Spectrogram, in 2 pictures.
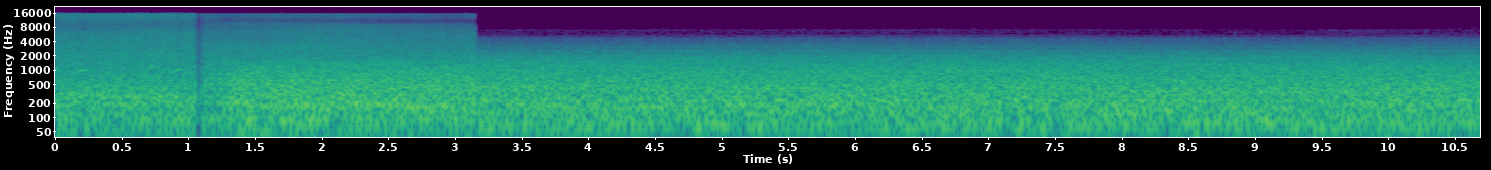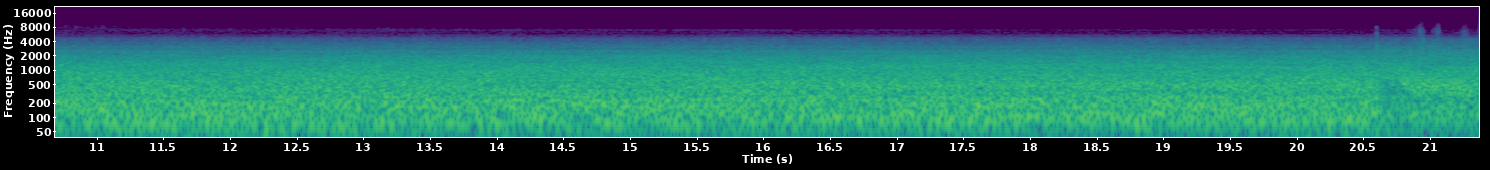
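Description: Rushing water roars loudly through a narrow rock gorge.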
